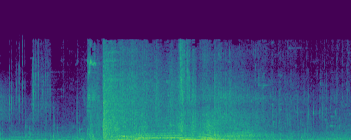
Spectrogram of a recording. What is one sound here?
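Debris and furniture crash and clatter loudly as they are flung about.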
